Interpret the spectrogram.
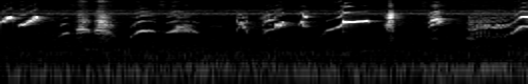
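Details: Oriental white-eye of the palas Borneo type singing with wild-learned phrases: high thin chirps and quick upward and downward slurred whistles, scattered irregularly with short gaps.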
